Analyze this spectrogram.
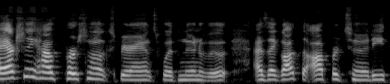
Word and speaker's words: Nunavut: to it and then nunavut is i used to pronounce it none of it and a lot of people still do so it's almost like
